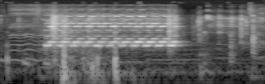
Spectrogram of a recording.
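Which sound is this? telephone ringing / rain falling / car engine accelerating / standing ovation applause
telephone ringing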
